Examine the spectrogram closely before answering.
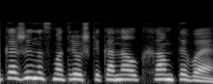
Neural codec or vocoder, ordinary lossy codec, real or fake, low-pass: none; MP3, 48 kbps; real; 7.2 kHz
